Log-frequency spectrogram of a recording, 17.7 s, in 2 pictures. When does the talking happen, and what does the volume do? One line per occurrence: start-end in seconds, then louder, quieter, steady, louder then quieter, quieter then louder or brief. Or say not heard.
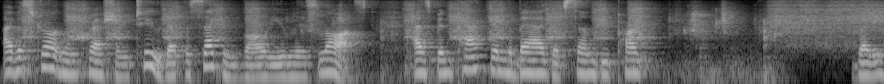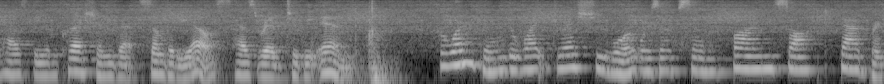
0.0-6.4 steady
8.5-17.6 steady.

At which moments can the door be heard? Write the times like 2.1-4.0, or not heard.
12.2-12.8.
